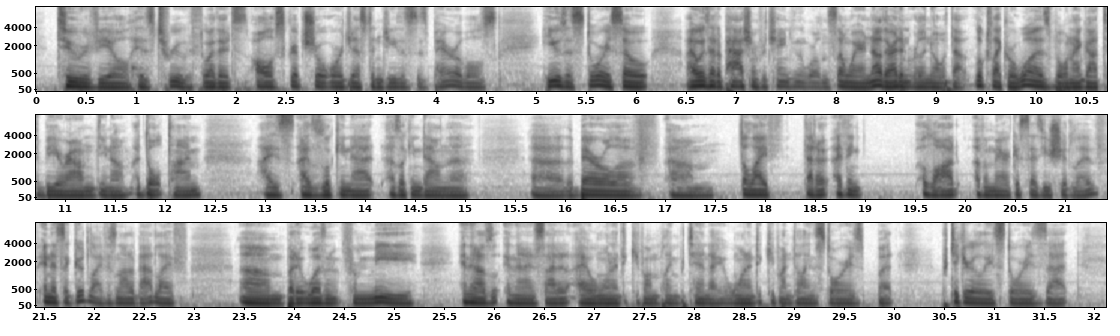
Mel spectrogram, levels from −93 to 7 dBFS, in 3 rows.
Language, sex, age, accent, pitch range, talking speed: English, male, 20-39, American, 95-110 Hz, 225 wpm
